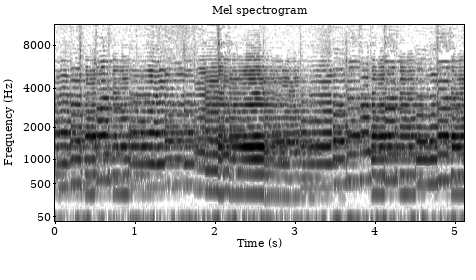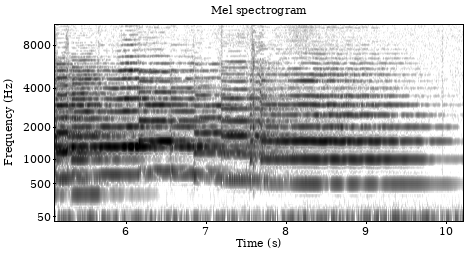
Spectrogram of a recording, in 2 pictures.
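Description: Classical chamber music: woodwinds play an ornamented melody over a pulsing repeated lower note, closing on a long held note that dies away near the end.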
